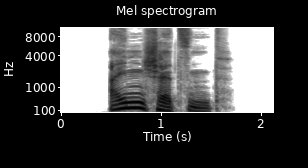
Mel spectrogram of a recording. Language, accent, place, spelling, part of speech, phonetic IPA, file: German, Germany, Berlin, einschätzend, verb, [ˈaɪ̯nˌʃɛt͡sn̩t], De-einschätzend.ogg
- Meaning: present participle of einschätzen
